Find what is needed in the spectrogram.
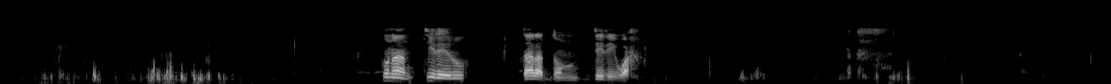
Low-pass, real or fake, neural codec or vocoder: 5.4 kHz; real; none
